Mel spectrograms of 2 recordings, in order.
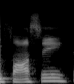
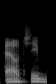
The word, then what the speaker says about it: Fauci: I don't know if I should admit that or not, but actually we called him Fossey. That's the way we pronounced it as kids, not Fauci, but yeah.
